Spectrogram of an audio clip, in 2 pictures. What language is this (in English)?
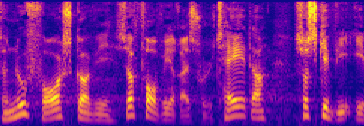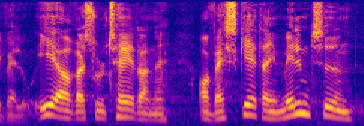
Danish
